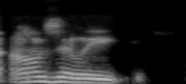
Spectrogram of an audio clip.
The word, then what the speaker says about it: Angélique: My first name is Angelique, actually. Angelique.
